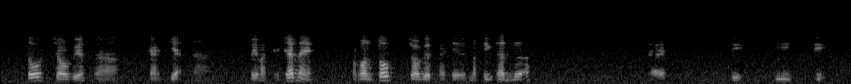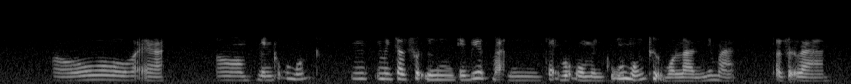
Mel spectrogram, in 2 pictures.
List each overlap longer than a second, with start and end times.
none

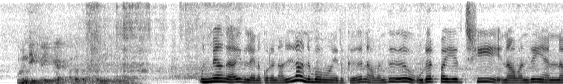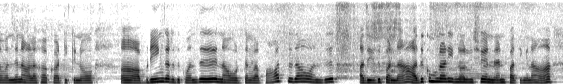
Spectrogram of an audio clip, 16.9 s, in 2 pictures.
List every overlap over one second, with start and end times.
none

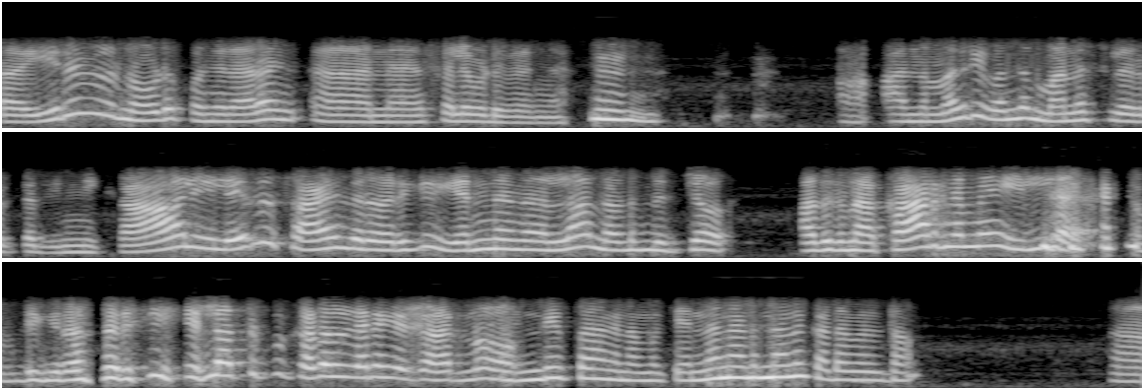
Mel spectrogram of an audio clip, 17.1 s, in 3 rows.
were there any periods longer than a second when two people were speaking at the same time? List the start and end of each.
none

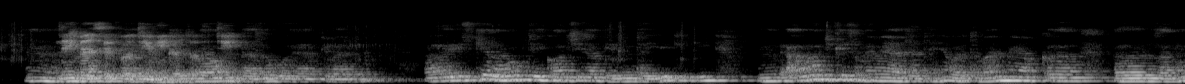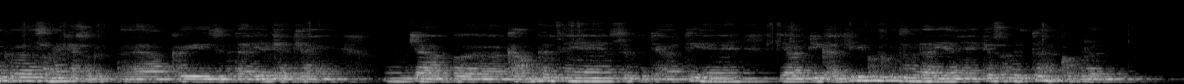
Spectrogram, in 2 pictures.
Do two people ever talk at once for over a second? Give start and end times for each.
0.6-2.3

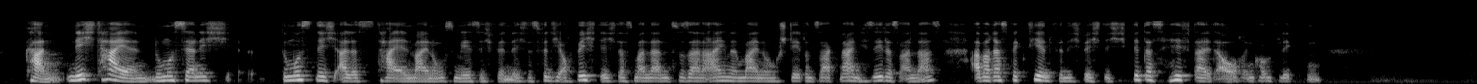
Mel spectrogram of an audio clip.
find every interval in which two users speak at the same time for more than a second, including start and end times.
none

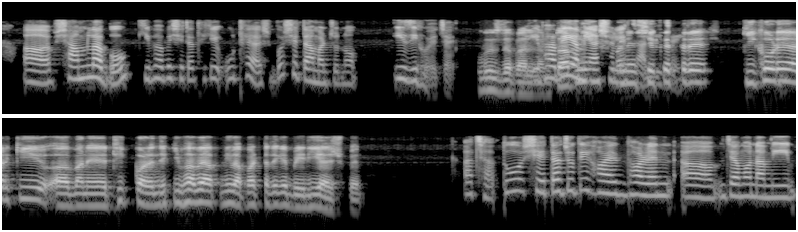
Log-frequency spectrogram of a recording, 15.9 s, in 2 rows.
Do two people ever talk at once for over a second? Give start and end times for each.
5.2-6.7

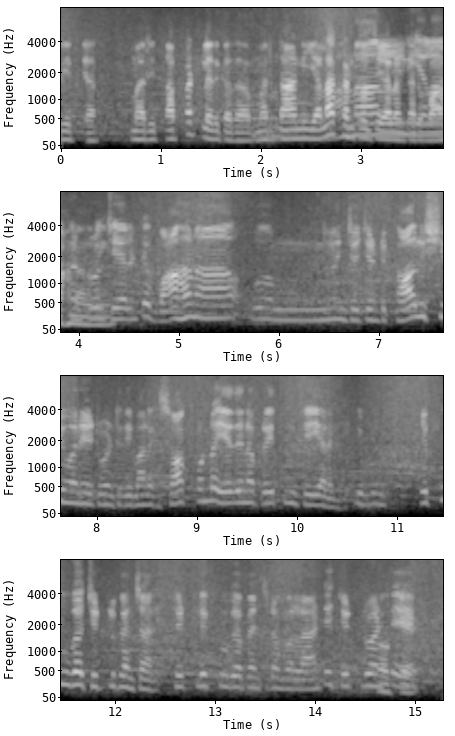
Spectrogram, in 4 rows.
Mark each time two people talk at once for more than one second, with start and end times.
2.7-4.3

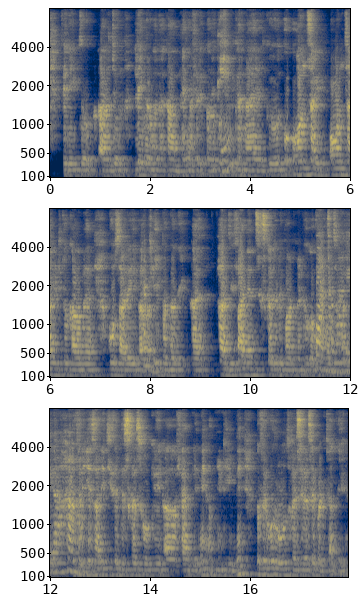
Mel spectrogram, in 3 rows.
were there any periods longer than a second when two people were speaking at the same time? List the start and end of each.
11.3-12.8

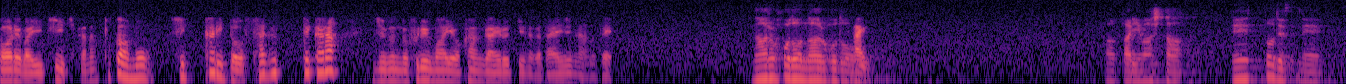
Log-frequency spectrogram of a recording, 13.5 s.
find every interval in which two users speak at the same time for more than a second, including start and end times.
none

